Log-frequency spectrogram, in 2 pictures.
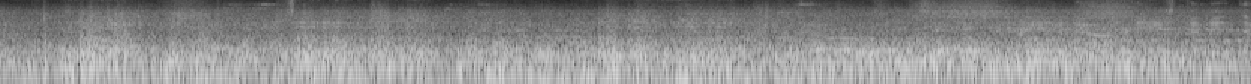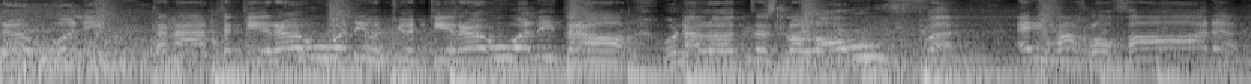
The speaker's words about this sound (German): Jetzt brausen Loks und Züge im Minutentakt an ihm vorbei, am Gebäude, auf Schienen.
